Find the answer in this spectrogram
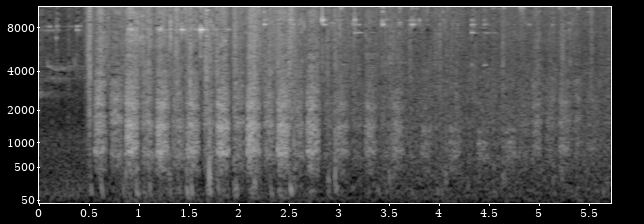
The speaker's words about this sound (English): The two men set off through the forest with a police tracker dog.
